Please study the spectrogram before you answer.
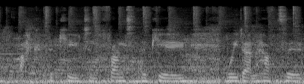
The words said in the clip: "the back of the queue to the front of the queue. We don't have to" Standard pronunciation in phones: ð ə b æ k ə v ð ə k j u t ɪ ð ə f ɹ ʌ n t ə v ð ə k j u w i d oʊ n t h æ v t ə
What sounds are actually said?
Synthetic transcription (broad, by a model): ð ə k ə ð ə k j u t ɪ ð f ɹ ʌ n t ə v ð ə k j u w i d oʊ n t h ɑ f t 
